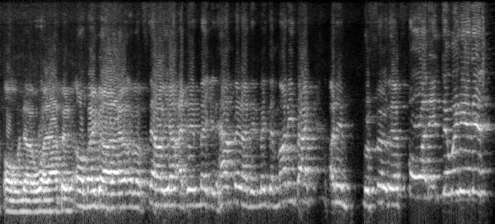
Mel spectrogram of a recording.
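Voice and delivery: loud, rising panic; panicked self-blame, loud and climbing high; panicking. Retold or imitated. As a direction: spiral into dread. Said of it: "And I'm just like".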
